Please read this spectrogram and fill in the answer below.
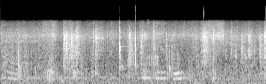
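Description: Sheets of paper rustling and being shuffled as handouts are passed out and pulled from a pile, with a series of short sharp crinkles and taps. Indistinct voices murmur underneath.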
